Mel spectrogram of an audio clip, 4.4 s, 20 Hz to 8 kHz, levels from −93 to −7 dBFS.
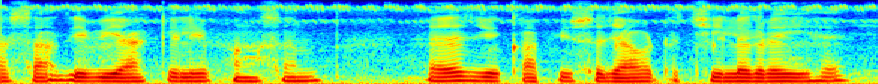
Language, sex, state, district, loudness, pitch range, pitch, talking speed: Hindi, male, Jharkhand, Garhwa, -15 LUFS, 130-140 Hz, 135 Hz, 175 wpm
